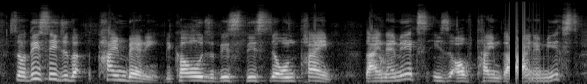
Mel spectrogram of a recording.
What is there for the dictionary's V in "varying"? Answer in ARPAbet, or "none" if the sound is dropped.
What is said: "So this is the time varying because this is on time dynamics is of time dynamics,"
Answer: B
